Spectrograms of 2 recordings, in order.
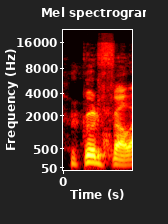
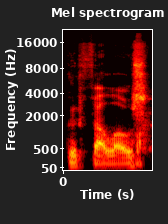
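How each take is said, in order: First: The title ends with a casual 'fellas' sound. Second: The title ends with a full 'fellows' sound. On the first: The speaker calls it right. "I can't even say it right" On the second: The speaker calls it wrong. "That's the English version"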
